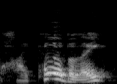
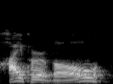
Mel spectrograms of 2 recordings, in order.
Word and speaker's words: hyperbole: some examples both headlines use direct address and hyperbole incidentally that's the way you pronounce it not hyperbole hyperbole to suggest the supposed weakness of women's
